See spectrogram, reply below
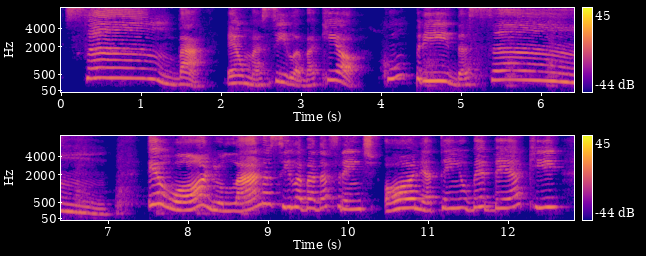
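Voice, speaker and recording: A woman teaching a spelling lesson to young children in a slow, sing-song way, with a Brazilian Portuguese accent. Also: sits high, very animated, a bit bright. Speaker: primary school teacher. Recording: echoey room.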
